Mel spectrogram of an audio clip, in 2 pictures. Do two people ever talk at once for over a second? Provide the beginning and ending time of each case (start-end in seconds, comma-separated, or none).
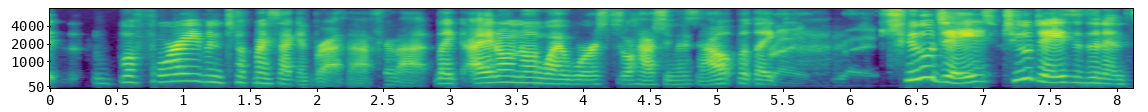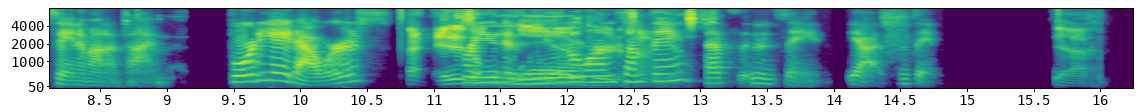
11.2-13.2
